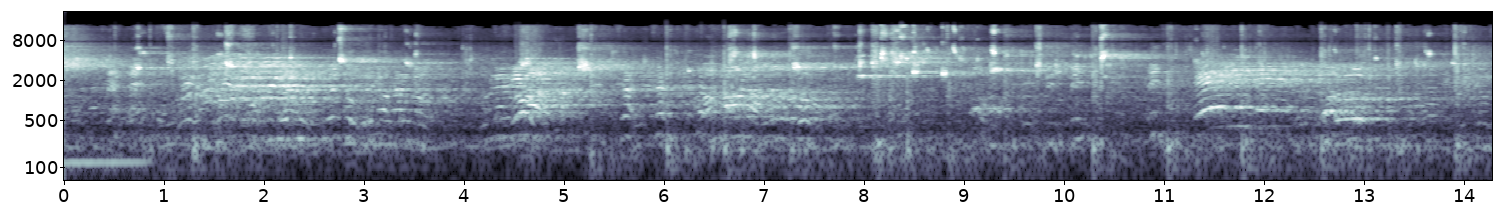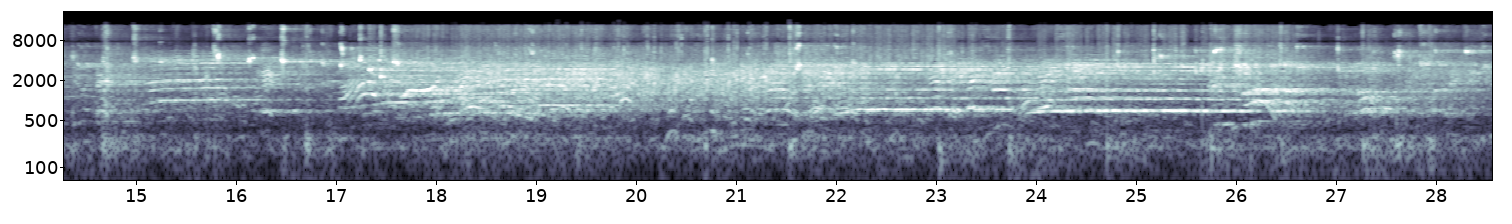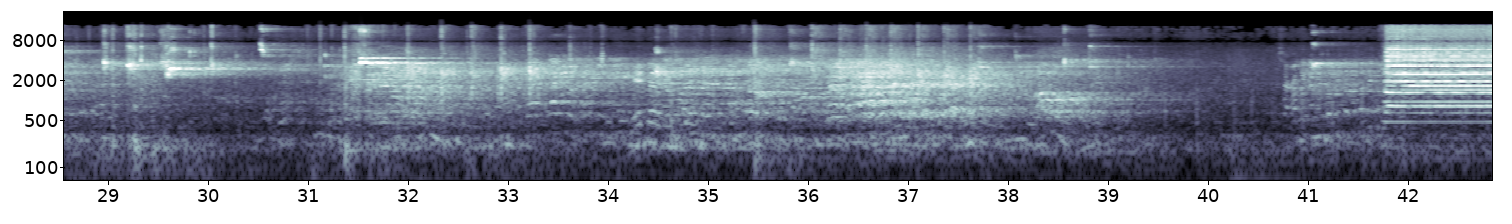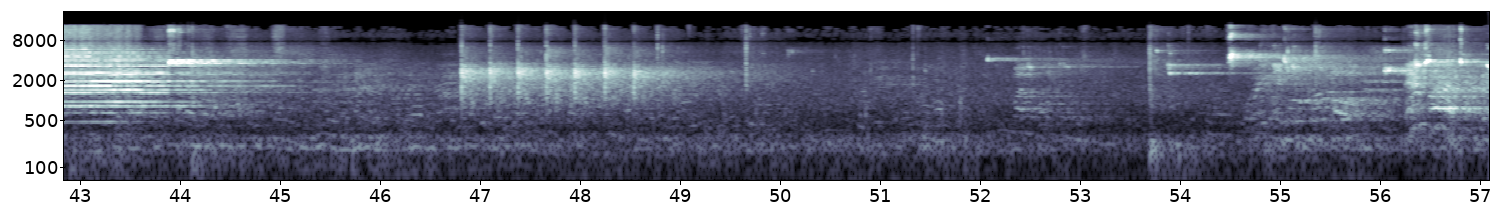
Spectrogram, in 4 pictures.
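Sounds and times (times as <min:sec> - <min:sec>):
players calling out: 0:00.0 - 0:32.8
ball bouncing on court: 0:08.0 - 0:09.6, 0:12.6 - 0:15.9.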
